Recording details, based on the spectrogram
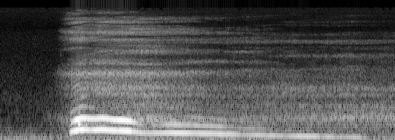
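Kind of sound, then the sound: human body sound, big yawn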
